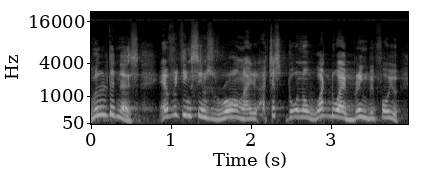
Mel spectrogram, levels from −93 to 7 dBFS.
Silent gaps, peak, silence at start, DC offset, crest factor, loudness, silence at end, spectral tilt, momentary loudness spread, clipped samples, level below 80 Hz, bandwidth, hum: none; -14 dBFS; 0 s; under 0.1%; 18 dB; -33 LUFS; 0 s; -5 dB/octave; 6 LU; under 0.1%; -76 dBFS; 17 kHz; none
